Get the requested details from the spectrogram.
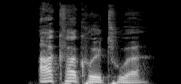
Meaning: aquaculture
- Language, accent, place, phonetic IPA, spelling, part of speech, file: German, Germany, Berlin, [ˈaːkvakʊlˌtuːɐ̯], Aquakultur, noun, De-Aquakultur.ogg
